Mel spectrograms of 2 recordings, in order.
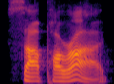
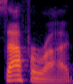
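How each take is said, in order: First: The middle consonant is a hard P sound. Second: The middle consonant is a soft F sound. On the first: This is the original pronunciation without the Greek sound. "It was a hard P" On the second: This is the later pronunciation with the Greek sound. "they did not have a ph sound"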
